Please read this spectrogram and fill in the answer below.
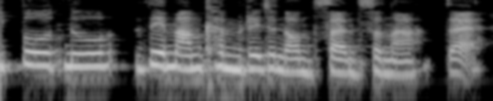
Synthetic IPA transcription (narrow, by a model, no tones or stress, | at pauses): iboːdnuːðɪmamkʰəmrɨdənɔnsɛnsənad̥ḛː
